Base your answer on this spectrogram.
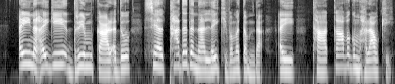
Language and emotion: Manipuri, happy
